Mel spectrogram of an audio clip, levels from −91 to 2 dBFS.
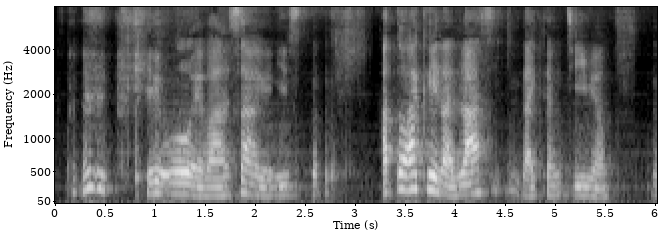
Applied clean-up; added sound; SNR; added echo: neural separator model SepFormer DNS4.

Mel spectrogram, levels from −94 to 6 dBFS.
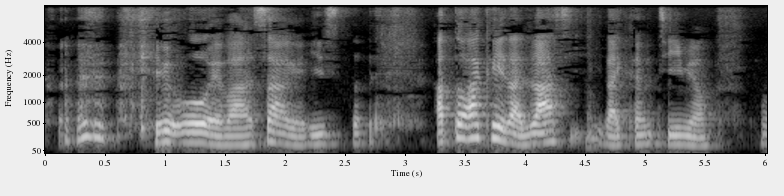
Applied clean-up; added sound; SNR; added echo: none; none; none; none.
